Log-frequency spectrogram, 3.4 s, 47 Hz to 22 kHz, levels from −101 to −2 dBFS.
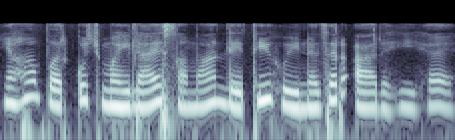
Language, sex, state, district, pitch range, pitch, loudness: Hindi, female, Himachal Pradesh, Shimla, 195-240 Hz, 210 Hz, -14 LUFS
